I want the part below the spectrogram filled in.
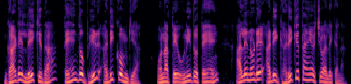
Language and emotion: Santali, happy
